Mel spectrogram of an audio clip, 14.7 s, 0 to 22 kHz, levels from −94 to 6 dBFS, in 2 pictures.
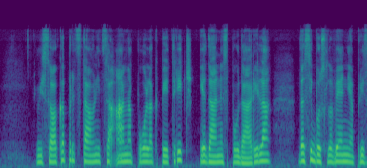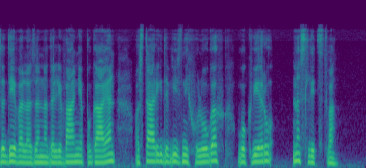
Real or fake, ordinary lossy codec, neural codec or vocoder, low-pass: real; Opus, 32 kbps; none; 10.8 kHz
